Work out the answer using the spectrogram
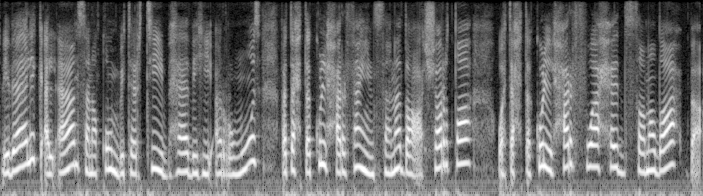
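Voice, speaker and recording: A woman teacher giving a recorded grammar lesson, speaking slowly and deliberately and spelling out sounds for her students. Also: high-pitched, dry recording. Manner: slow, deliberate, spelling out syllables; addresses students warmly as loved ones. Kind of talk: online Arabic lesson.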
